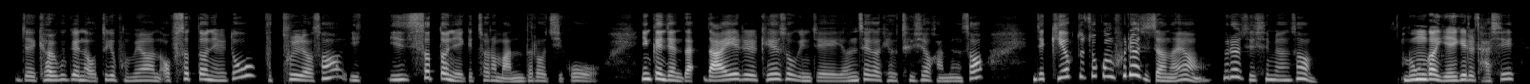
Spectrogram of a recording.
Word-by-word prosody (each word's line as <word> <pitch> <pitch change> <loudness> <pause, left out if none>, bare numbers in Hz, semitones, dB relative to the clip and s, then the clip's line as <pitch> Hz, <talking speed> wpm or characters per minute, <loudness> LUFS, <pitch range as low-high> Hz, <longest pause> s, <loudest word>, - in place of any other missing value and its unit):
인제 195 -2 -5
결국에는 205 0 0
어떻게 210 +6 -5
보면 175 -1 -6
없었던 240 +5 -1
일도 300 - -3
부풀려서 230 - -1
있 185 -2 -8 0.3
있었던 240 +4 +1
얘기처럼 175 +2 -6
만들어지고 155 +1 -6 0.4
그러니까 255 0 +6
인제 200 -4 +4
나 170 - +2
나이를 215 +3 +5
계속 240 -3 -1
인제 165 -2 -6
연세가 190 +5 -2
계속 175 -2 -10
드셔 195 +1 -5
가면서 155 - -1 0.5
인제 245 +2 0
기억도 345 +7 +2
쪼끔 390 +1 -1
흐려지잖아요. 210 - +1
흐려지시면서 225 - -1 0.9
뭔가 235 +1 +8
얘기를 195 +3 +4
다시 245 +5 -3
205 Hz, 325 characters per minute, -25 LUFS, 180-245 Hz, 0.9 s, 뭔가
